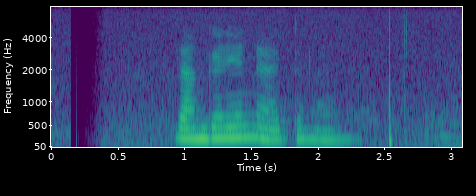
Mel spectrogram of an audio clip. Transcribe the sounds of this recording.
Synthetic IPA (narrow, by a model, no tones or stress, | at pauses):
ɾaŋɡənenːajt̪unan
